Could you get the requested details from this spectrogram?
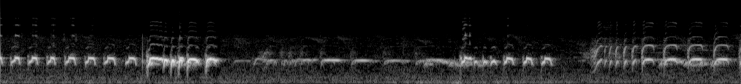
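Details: Local zebra dove, a lure recording of an eager singer: a quick run of evenly spaced coos, a rolling stuttered passage, then louder, ringing repeated notes.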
